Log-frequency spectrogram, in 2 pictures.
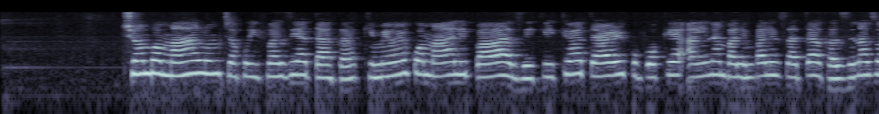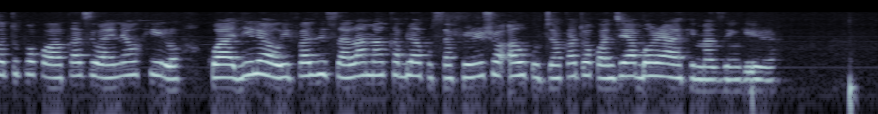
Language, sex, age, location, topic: Swahili, female, 25-35, Dar es Salaam, government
